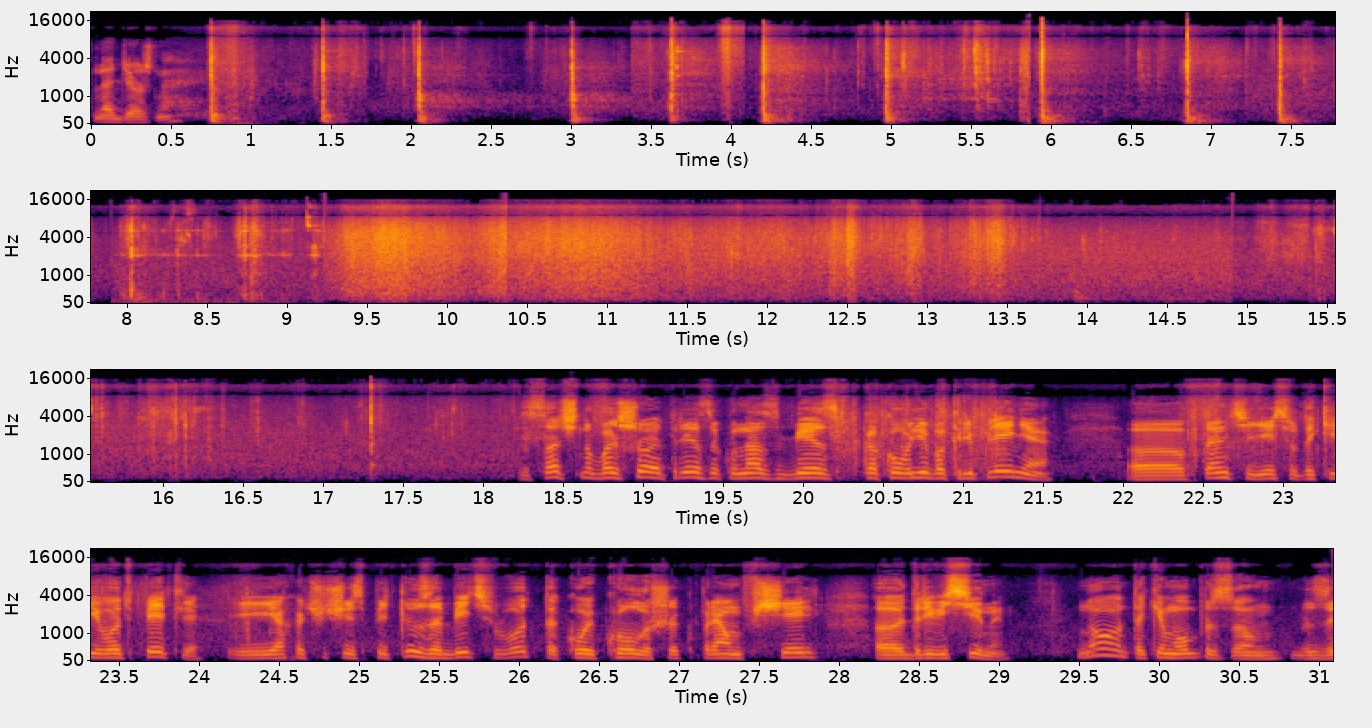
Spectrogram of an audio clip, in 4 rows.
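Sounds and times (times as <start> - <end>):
branches rustling: 0.7 - 21.4, 22.3 - 24.4
axe chopping branches: 0.8 - 8.8.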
